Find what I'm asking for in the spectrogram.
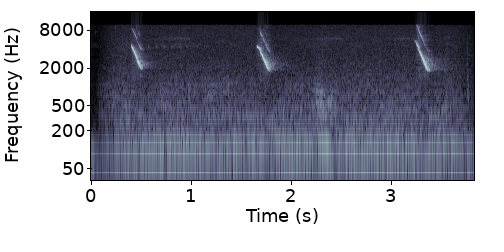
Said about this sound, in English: and you would think it's a bird, right? You really and truly would. But it's not actually a bird. This is a cheetah. A cheetah. Yeah? Not only is it the fastest land animal in the world today, but um, it also sounds like a bird.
